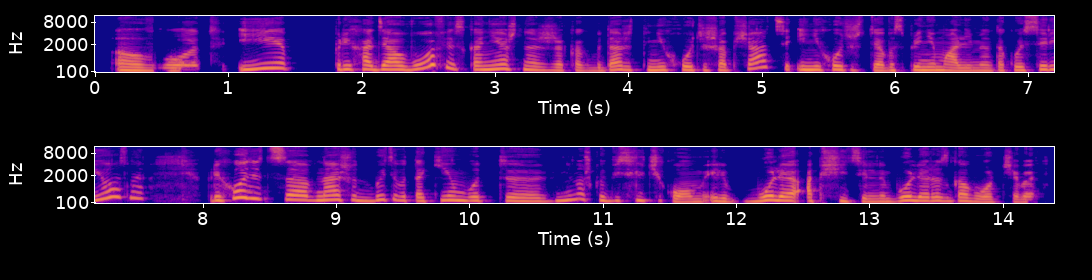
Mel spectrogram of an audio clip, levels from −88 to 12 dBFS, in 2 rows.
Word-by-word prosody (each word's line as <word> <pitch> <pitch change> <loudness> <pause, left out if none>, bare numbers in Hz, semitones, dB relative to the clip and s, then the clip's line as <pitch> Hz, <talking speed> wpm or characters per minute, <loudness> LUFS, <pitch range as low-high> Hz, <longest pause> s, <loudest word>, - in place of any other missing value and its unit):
Э, 190 - +1 0.3
вот. 160 -1 -1 0.3
И 295 +7 +3 0.4
приходя 235 -2 +3
в 210 - 0
офис, 315 - +2
конечно 225 -1 +2
же, 180 -1 -4
как 170 -2 -8
бы 165 - -7
даже 205 +2 +1
ты 195 - -5
не 195 +1 +2
хочешь 195 -2 -2
общаться, 310 - -2
и 215 - 0
не 210 0 +5
хочешь, 200 -3 -1
что - - -21
тя 175 -2 +1
воспринимали 175 -2 +1
именно 165 0 -4
такой 180 +3 -2
серьезной, 345 - 0 0.5
приходится, 330 - +3
вот, 250 - +1
знаешь, 260 +2 +2
быть 245 +4 -2 0.2
таким 225 +4 +1
вот 220 -1 -1
немножко 215 +7 -2
весельчаком 210 -7 -3
или 190 -3 -1
более 220 +5 +5
общительным, 175 -4 -4
более 220 +2 +4
разговорчивой. 160 -7 -2
А - - -27
210 Hz, 160 wpm, -22 LUFS, 180-245 Hz, 0.5 s, не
